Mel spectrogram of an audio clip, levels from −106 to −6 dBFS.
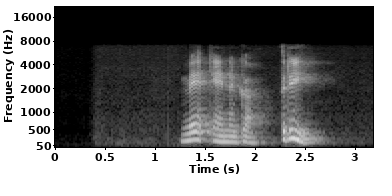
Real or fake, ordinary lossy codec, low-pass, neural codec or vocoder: fake; none; 7.2 kHz; codec, 16 kHz, 0.8 kbps, ZipCodec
